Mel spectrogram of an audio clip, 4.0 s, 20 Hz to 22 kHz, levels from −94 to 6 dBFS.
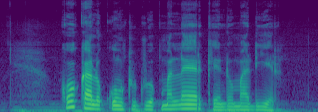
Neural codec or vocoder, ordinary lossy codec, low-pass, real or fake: none; none; none; real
